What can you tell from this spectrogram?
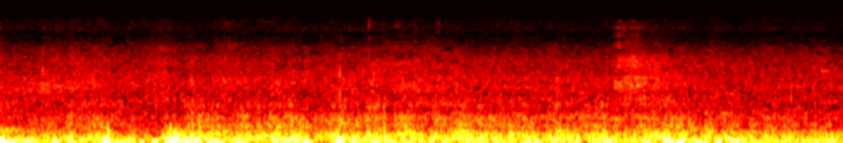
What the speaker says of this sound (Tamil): காற்று பயங்கரமாக இருக்குதுங்க.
